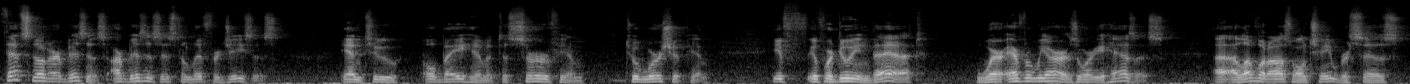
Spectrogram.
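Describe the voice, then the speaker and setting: A man's voice: mid-range voice, expressive, moderate pace. An older man in an earnest, reflective devotional conversation, speaking in a preachy way and repeating phrases for emphasis.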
